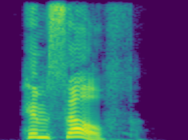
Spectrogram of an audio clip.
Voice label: "HIMSELF", english; 3000 words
